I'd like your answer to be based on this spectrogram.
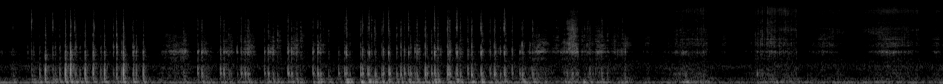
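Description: Fingernails scratch and rub the hollow blue plastic water tank of a handheld garment steamer resting on a wooden table, making a fast run of dry, raspy scratches with a low hollow body. The strokes fade into softer rubbing and a bright, hissy handling sound as the hand grips the tank.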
